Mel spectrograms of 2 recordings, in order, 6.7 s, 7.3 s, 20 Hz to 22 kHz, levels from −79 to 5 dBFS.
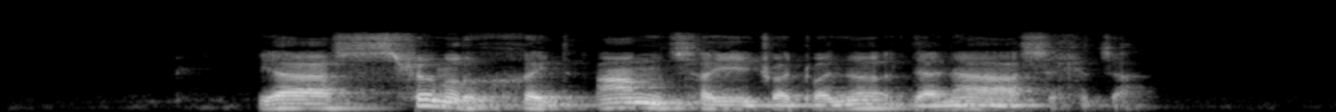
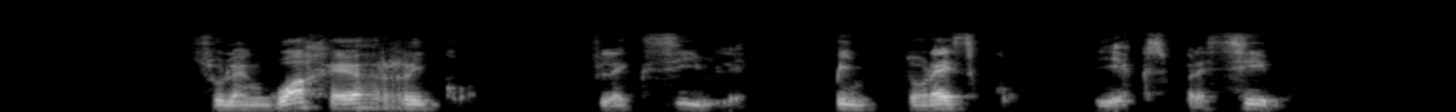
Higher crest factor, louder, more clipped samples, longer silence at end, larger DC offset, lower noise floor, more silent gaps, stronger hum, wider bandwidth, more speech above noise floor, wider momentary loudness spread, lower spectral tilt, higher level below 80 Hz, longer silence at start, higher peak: second, 16 dB vs 24 dB; first, -17 LUFS vs -24 LUFS; neither; about the same, 1 s vs 0.9 s; neither; second, -73 dBFS vs under -90 dBFS; second, none vs 2.45-2.91 s, 3.81-4.17 s, 4.47-4.53 s, 5.15-5.47 s; neither; about the same, 7.8 kHz vs 7.6 kHz; second, 57 dB vs over 66 dB; second, 11 LU vs 18 LU; first, -6.5 dB/octave vs -4.5 dB/octave; first, -54 dBFS vs -68 dBFS; first, 1.3 s vs 1 s; about the same, -2 dBFS vs -2 dBFS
